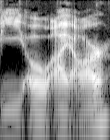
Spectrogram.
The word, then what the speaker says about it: Ardenvoir: Ardenvor? It's Ardenvoir. So I say Ardenvor. I don't know how you pronounce it.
